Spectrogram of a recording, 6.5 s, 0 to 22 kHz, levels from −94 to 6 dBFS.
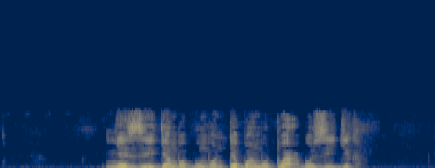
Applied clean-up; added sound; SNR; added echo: none; none; none; none.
